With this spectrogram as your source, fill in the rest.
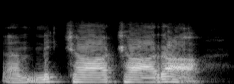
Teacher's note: under the phonetics of English, it's a bit unnatural for us to have those three long vowels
